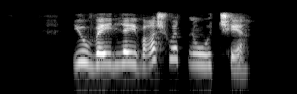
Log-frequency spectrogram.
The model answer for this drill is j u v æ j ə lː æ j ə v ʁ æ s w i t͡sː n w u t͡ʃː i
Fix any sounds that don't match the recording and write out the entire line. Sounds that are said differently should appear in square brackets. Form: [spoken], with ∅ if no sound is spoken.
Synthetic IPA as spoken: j u v æ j ə lː æ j ə v ʁ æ [ʃ] w [æ] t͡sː n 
